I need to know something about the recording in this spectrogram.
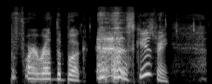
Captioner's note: clearing throat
